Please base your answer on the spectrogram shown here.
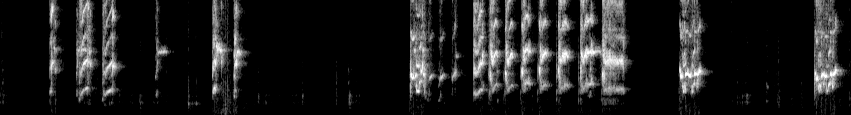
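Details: Three caged rosy-faced lovebirds, one resenting a newly arrived bird, chirp loudly and shrilly, breaking into a rapid burst of a dozen harsh notes midway, then single calls.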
